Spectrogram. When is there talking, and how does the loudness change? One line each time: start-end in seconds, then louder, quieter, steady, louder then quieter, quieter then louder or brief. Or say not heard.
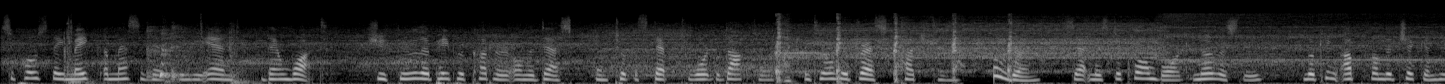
0.0-14.4 steady.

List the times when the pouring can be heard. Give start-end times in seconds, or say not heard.
not heard.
